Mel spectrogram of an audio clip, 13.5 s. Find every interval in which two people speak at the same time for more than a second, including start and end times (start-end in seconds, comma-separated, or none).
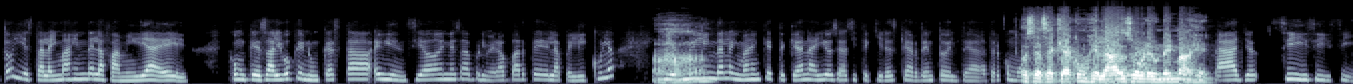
10.2-12.2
